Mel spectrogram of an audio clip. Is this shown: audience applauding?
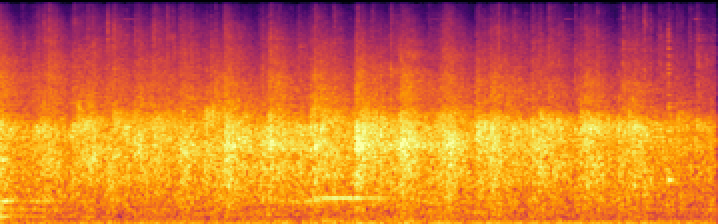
yes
